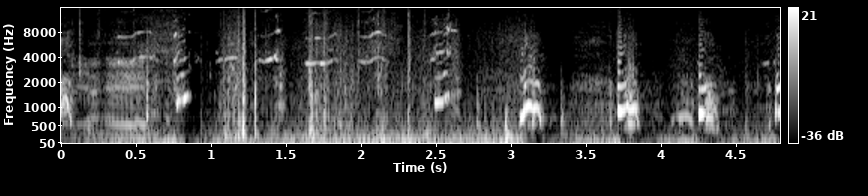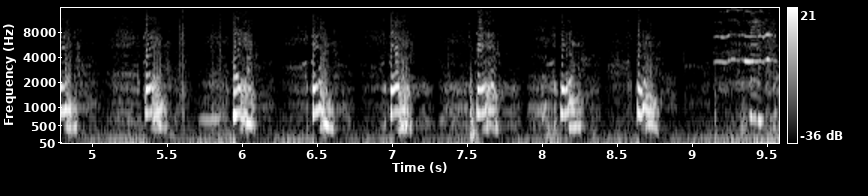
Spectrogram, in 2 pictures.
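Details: Hare hound barking while chasing a hare that keeps running ahead, recorded from a car in wet weather; after a few seconds of talk, sharp barks repeat roughly twice a second over engine hum, with a man speaking Finnish.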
